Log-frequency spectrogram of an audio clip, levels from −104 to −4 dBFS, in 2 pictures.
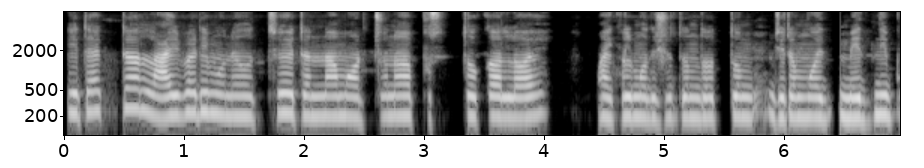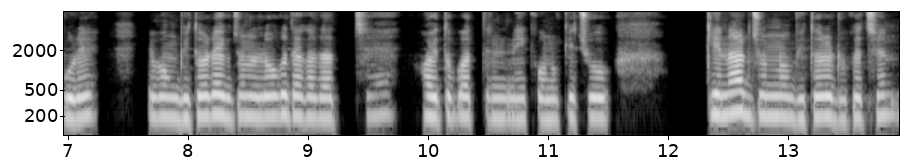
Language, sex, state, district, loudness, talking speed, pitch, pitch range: Bengali, female, West Bengal, Jhargram, -25 LUFS, 125 wpm, 200 Hz, 195-210 Hz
